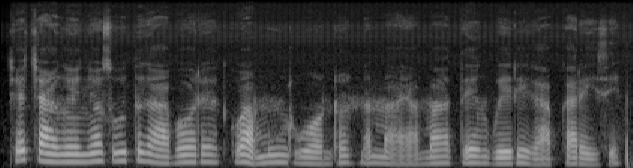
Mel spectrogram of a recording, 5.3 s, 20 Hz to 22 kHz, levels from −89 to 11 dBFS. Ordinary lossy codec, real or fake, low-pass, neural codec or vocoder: none; real; none; none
